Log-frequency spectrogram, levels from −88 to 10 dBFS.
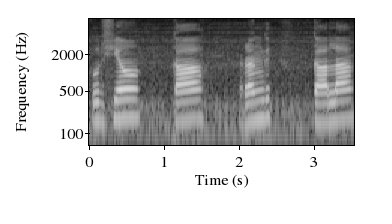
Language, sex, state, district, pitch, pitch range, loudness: Hindi, female, Haryana, Rohtak, 170 Hz, 160-180 Hz, -14 LUFS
